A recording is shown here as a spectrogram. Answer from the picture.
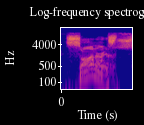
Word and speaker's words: Sonorous: Sonorous.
